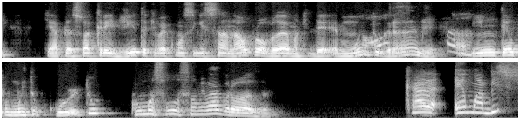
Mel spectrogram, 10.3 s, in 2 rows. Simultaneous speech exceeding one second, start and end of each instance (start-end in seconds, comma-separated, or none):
none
